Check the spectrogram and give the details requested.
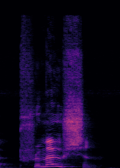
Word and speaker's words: promotion: for a promotion promotion here we have the o sound and sometimes when we say o like no there's a lot of w no go but before sh it's clipped so we get proot promotion promotion and we hold them up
